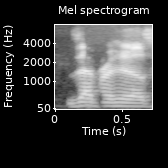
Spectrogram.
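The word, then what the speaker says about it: Zephyrhills: Zephyrfills is I, huge for I that. I love it. always Yeah. say it wrong. How do you say that, city? Zephyr Hills, yeah.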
